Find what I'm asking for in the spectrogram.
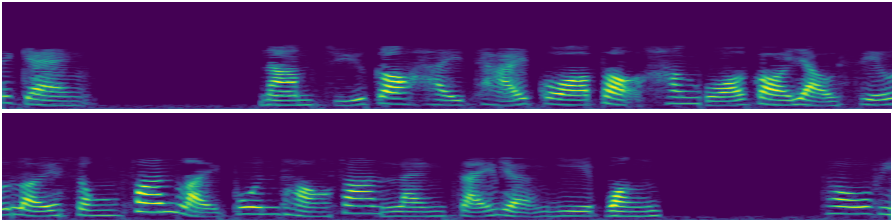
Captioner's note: Cantonese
